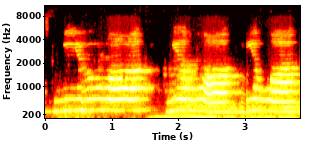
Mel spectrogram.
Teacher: sifat huruf ro sendiri adalah tawasut atau bainah mengalir sebagian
